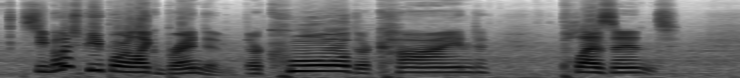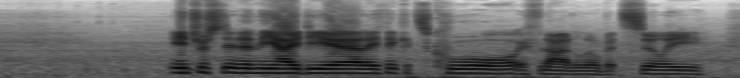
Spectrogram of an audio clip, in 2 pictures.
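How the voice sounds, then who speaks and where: Loud and animated, a man with a high pitch speaks at a moderate pace with lively intonation amid noticeable background noise. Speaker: livestreamer. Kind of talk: casual chat. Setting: outdoors.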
